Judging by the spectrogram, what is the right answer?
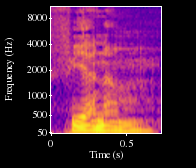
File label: "fienam", Biak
